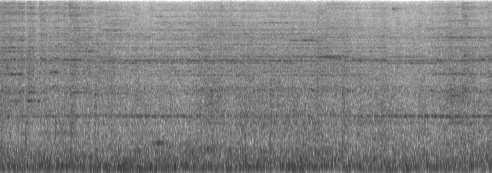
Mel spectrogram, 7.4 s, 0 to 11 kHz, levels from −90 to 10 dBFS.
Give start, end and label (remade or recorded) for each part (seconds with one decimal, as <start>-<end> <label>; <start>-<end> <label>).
0.0-4.9 recorded; 4.9-5.8 remade; 5.8-7.4 recorded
